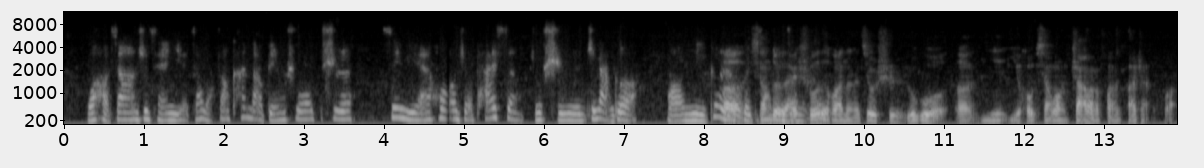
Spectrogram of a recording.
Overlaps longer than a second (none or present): present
